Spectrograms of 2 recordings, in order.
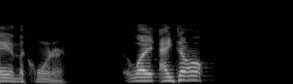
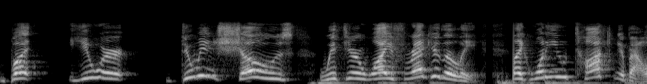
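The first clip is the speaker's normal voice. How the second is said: exasperated rebuttal; 10 semitones higher, 8 dB louder than usual. Real, not acted. Arguing back at the played clip.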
